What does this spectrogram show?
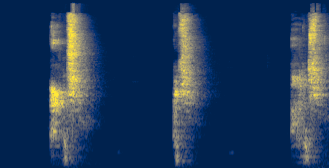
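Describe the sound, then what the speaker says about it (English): Three explosive sneezes, close and loud, spaced about a second apart with silence between them. "I'm going to sneeze, bear with me."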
